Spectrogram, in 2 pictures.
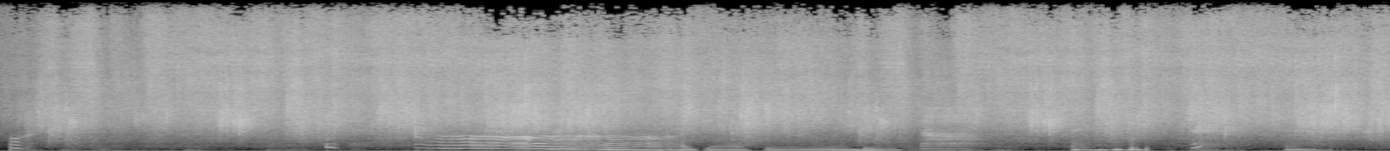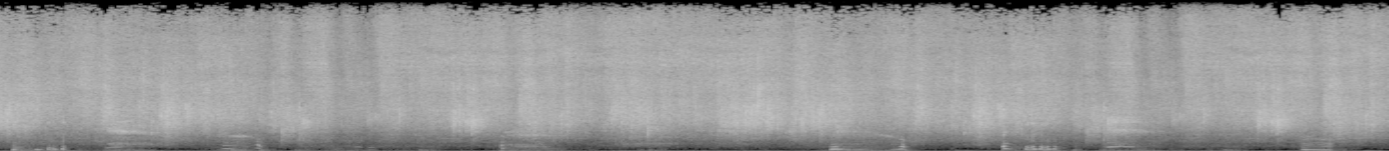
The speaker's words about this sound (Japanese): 私にもシャワーかけて。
